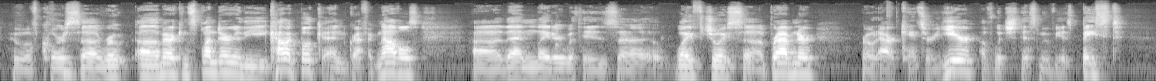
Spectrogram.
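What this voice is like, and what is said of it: Weird-sounding voice with a cold. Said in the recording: “I have a little bit of a cough, and accompanied with a full cold. So if my voice sounds a little weird”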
